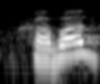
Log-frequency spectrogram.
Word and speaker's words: Jabad: preguntar la pronunciación de es jabat jabat yat acá lo escucho de muchas maneras diferentes es la pronunciación correcta así no lo digo mal de nuevo jabad porque viene la palabra jma jabad es un acrónimo de tres palabras jma bina y daad en hebreo la palabra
